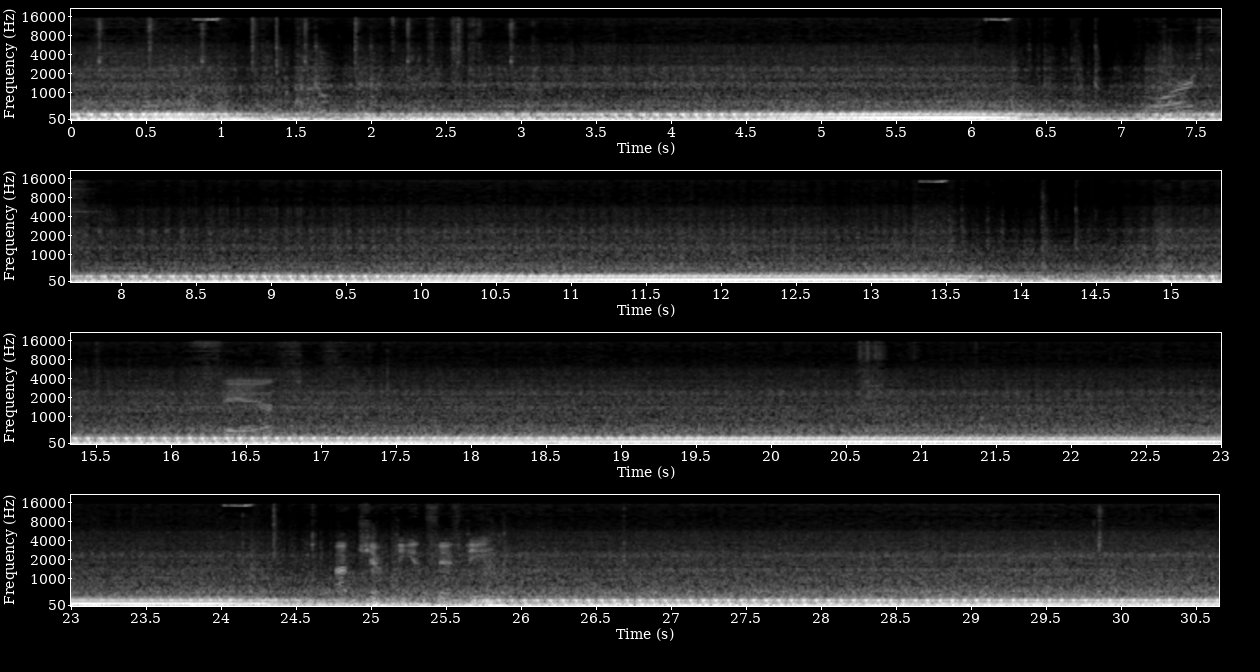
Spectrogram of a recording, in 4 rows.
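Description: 1988 Ford F-250's 7.3-litre IDI V8 diesel, warmed up, pulling through a 0-60 run, heard inside the cab. The engine note climbs, drops at each of three gear changes, and climbs again.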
